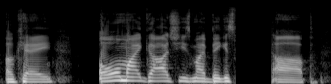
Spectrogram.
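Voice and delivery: ordinary talk, nothing marked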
